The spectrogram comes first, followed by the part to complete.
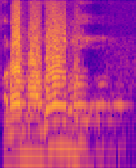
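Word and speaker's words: رمضانِ: paling paling ee baik cara yang paling sahih menurut para fuqaha adalah dibacanya dengan kasrah Ramadani hadanati ya Ramadani hadanati cara kedua kita mengikuti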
